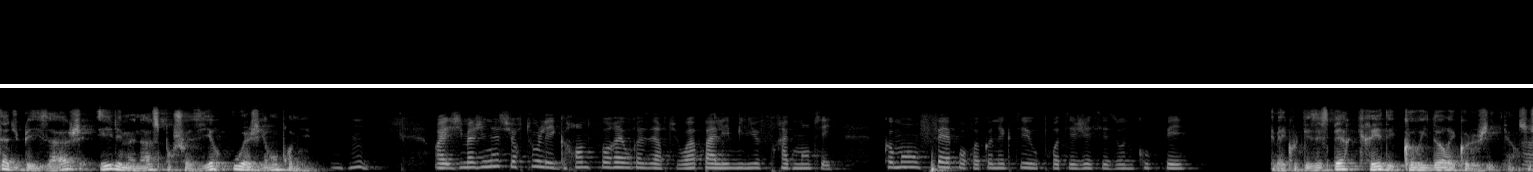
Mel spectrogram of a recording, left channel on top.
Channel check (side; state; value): left; silent; digital silence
